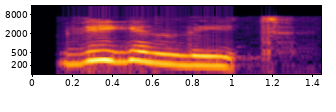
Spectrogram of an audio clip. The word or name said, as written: Wiegenlied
